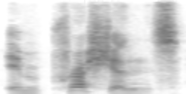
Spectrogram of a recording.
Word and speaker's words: impression: 就是 form 就过去了，把它拉长一点，form 有一个 O 型嘴巴合起来 form lasting impressions 这边提醒大家一下，不要自己举一反三，就把它跟昨天的那个 express 一样，把 p 念成 b 的音哦，他们两个不一样哦 impression 都要念 P 哦，不是像 express 那样可以变成 B 的音。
